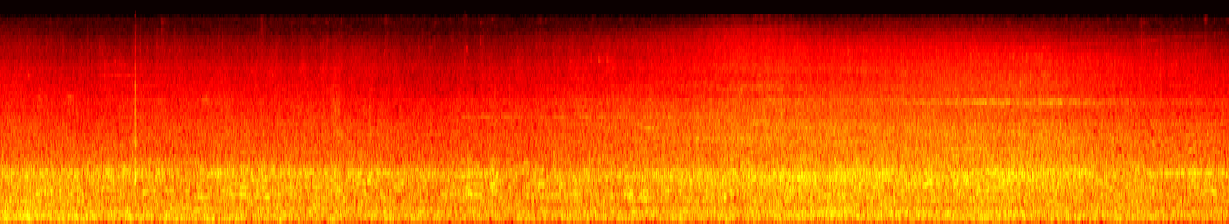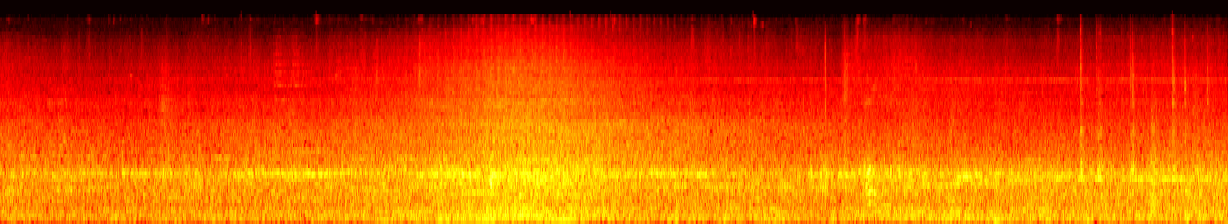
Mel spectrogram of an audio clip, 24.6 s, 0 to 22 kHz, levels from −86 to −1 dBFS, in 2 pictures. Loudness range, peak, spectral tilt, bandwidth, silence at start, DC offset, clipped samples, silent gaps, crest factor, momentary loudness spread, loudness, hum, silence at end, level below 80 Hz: 7 LU; -2 dBFS; -4.5 dB/octave; 16 kHz; 0 s; under 0.1%; under 0.1%; none; 20 dB; 7 LU; -23 LUFS; none; 0 s; -52 dBFS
